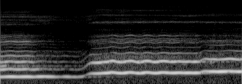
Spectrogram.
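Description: A wordless vocal line from a folk song holding long notes with a light vibrato, one note and then a step up to a higher held note a little under a second in.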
